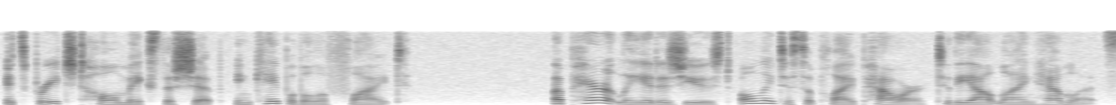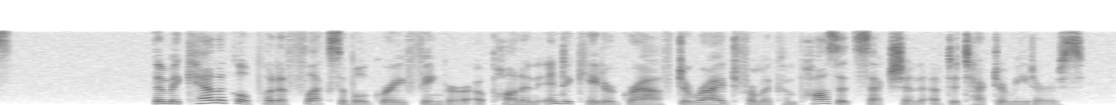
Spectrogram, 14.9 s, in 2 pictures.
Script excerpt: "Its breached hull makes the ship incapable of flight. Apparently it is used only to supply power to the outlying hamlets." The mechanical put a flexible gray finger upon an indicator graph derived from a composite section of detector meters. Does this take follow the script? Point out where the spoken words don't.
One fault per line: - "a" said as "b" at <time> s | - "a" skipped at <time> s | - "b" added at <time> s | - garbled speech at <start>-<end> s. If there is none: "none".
none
